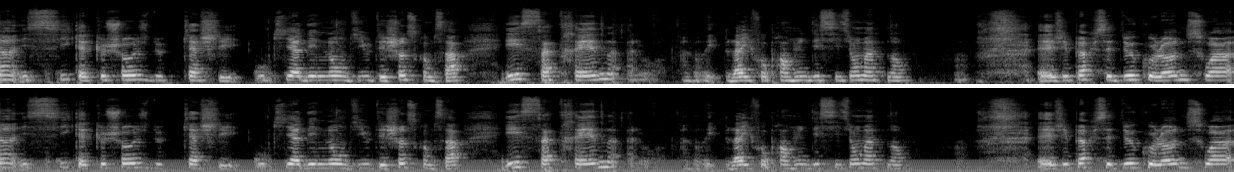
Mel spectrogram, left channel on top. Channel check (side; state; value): right; noise; hum, 16 dB below the sound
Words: ici quelque chose de caché ou qui a des non-dits ou des choses comme ça. Et ça traîne. Alors, attendez, là, il faut prendre une décision maintenant. J'ai peur que ces deux colonnes soient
